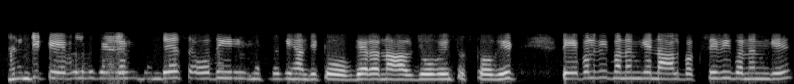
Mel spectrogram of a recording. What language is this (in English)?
Punjabi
